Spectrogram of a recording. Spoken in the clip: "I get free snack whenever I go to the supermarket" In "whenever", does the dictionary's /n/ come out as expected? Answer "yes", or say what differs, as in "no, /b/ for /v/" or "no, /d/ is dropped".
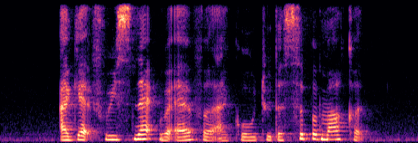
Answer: no, /n/ is dropped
